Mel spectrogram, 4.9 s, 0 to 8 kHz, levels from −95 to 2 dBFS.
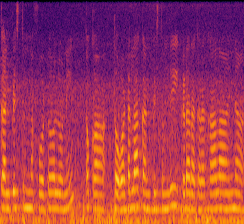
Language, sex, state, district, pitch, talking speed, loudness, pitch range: Telugu, female, Andhra Pradesh, Srikakulam, 210 Hz, 125 wpm, -17 LUFS, 205-220 Hz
